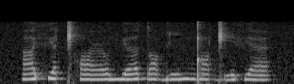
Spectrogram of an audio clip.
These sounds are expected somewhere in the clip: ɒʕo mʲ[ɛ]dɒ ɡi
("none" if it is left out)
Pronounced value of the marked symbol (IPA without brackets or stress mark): ɜ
